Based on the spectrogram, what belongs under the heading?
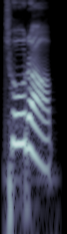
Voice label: "Joreop", Korean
